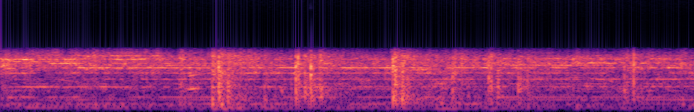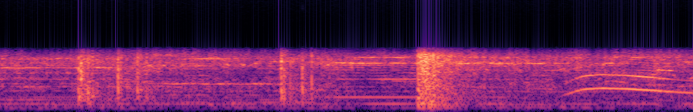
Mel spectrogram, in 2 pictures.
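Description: Aerial fireworks shells bursting, about half a dozen sharp bangs with the loudest near the end, over steady background music.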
